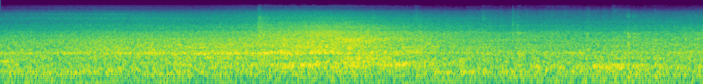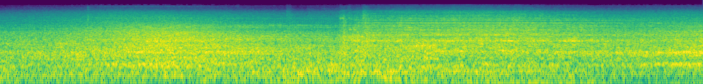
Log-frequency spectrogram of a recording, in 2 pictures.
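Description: A passenger train rolls past close by, its wheels rumbling and clattering over the rails.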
